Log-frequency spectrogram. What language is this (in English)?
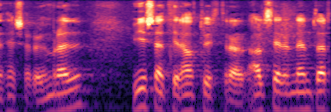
Icelandic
